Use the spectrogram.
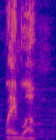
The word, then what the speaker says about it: LaMelo: Lame Low. That's how it's pronounced.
